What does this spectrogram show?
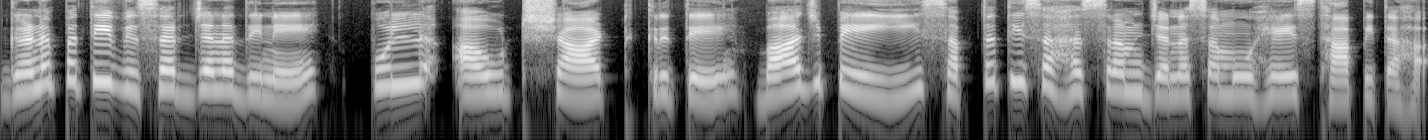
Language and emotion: Sanskrit, neutral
